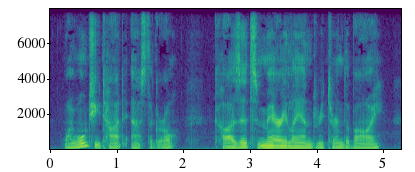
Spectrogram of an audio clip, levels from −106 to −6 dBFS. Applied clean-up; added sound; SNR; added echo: none; none; none; none.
